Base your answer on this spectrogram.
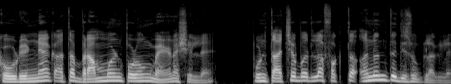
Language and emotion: Goan Konkani, neutral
